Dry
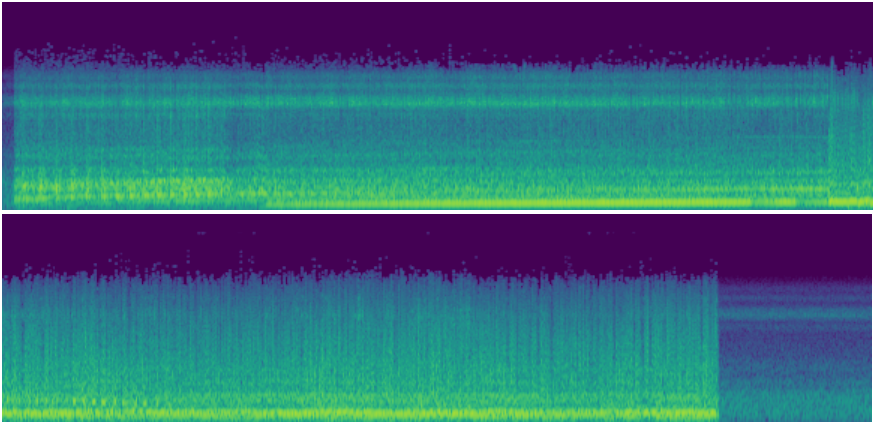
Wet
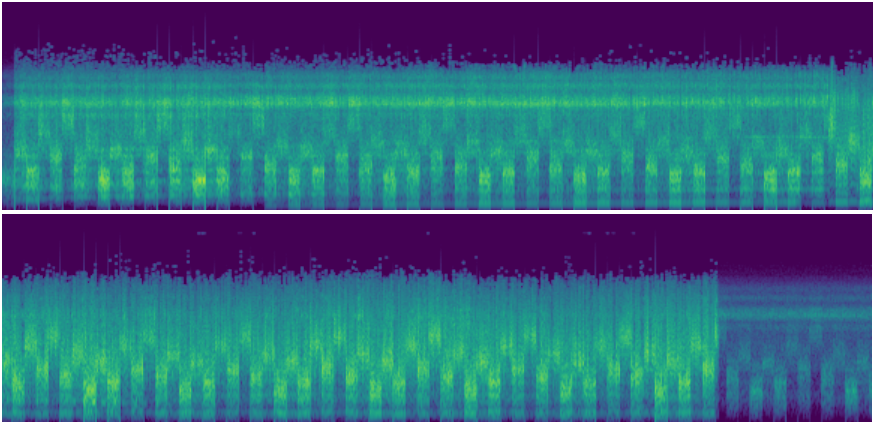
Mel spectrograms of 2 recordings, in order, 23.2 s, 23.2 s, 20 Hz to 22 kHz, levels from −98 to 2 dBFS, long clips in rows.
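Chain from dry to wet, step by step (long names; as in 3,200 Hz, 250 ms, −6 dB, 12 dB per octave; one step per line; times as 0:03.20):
tilt shelving filter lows −5 dB, about 1,500 Hz
high-pass on a step sequencer 6.3 Hz 540–2,300 Hz
level +3 dB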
